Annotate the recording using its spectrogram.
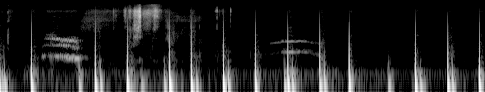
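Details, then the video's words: Kitten meowing indoors: two short, tonal mews, the first wavering and the second a flatter, drawn-out cry, set against a rapid run of loud clicking taps. "cute moments with my baby 😘 kitten 🐈"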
